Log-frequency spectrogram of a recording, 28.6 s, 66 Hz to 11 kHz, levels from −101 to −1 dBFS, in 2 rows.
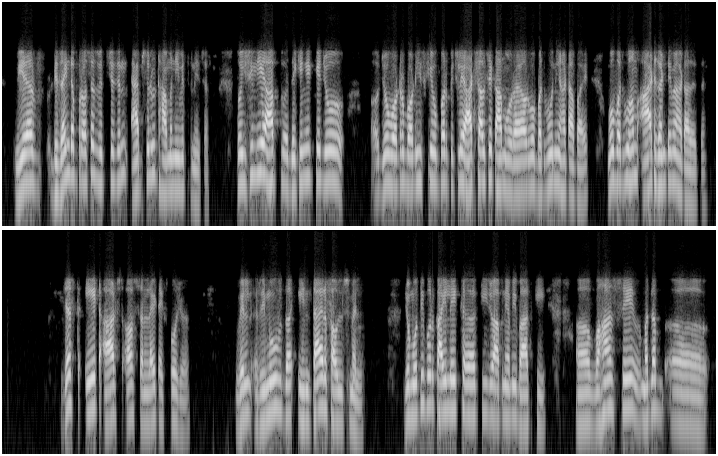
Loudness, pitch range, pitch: -23 LUFS, 140-180 Hz, 160 Hz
